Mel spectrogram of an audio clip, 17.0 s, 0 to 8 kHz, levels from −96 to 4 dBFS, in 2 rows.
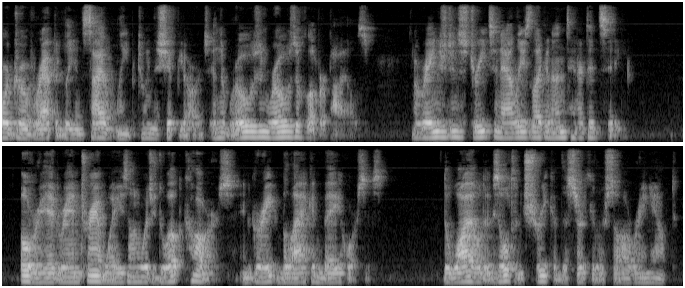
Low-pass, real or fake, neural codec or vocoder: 7.2 kHz; real; none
